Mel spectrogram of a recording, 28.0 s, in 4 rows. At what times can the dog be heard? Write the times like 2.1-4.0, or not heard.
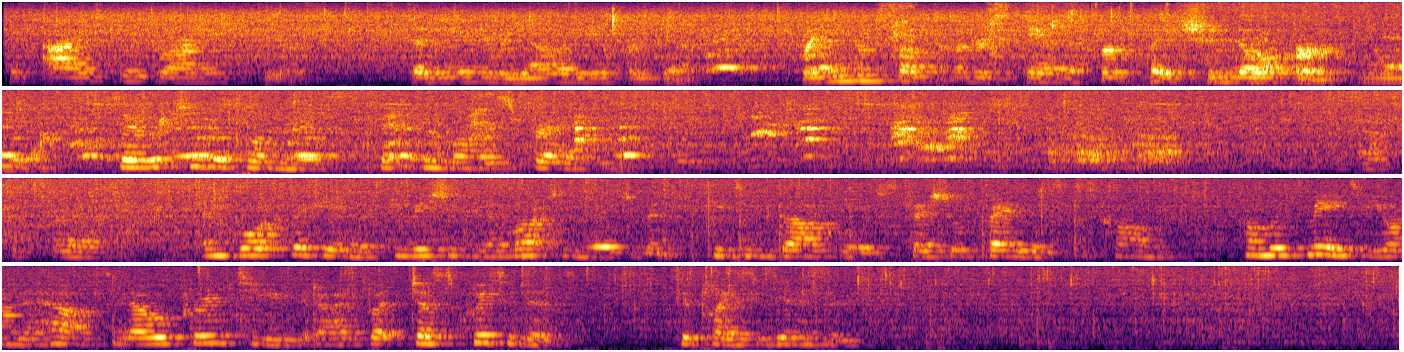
3.4-12.9.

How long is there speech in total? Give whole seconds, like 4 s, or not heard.
22 s.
